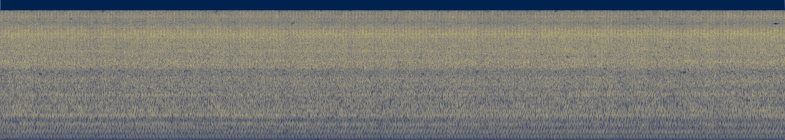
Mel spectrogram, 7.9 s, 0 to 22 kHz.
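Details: Craftsman Eager 1 mower with high rear wheels and Tecumseh 92 cc engine, bought non-running with a dry tank. Steady, even buzz with no surging or hunting, so the surging repair is a success.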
